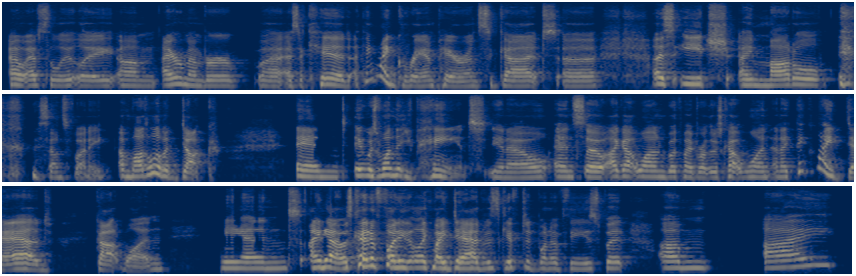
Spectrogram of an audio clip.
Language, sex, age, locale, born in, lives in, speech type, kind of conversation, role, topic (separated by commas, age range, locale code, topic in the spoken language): English, female, 40-44, en-US, United States, United States, conversation, podcast, host, How do your interests and experiences shape which hobbies you find most fulfilling?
